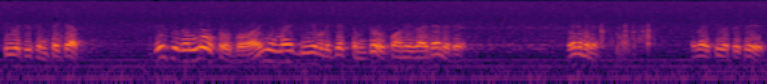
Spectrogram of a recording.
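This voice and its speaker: A man's voice: mid-range voice, animated, quick pace, pauses often, natural voice. An actor playing a commanding, authoritative male police captain in a 1930s radio drama. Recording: tinny old radio recording, faint noise.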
